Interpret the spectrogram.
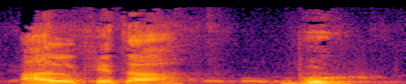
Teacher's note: Instead of bun, it became bu.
